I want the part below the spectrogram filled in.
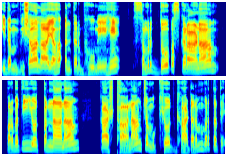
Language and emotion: Sanskrit, neutral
